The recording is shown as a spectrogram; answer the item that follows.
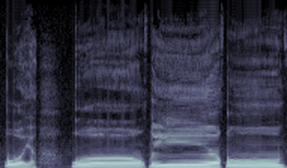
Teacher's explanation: Huruf Qaf ini keluarnya huruf berasal dari pangkal lidah ya. Lidah itu lidah bagian belakang ya.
